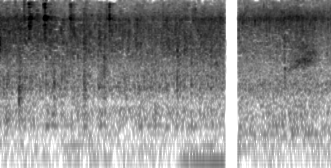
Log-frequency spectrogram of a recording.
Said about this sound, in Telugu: ఇలా బాయిల్ అవుతూ ఉంటుంది టమాటో అనేది ఇలా బాయిల్ అవుతూ ఉంటుంది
